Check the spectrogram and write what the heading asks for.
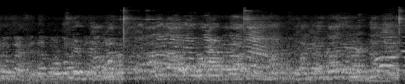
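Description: Several people talking at once: indistinct voices overlapping in a hallway.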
